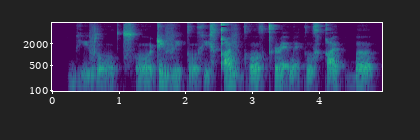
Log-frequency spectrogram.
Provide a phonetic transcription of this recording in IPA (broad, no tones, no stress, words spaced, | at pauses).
bʱḭvɾo̰ | t͡sʰo̰ ʈiviko̰x ḭxqʼəv ɡʱox kʰɹɛ̰wɛ̰kuxqə | ɓɤ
